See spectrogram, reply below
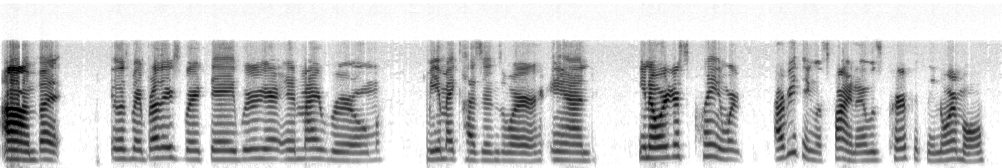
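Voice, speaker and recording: A woman's voice: medium pitch, moderate pace, clean tone, dry recording. A young adult woman telling a personal story in casual talk as a guest, acting out the lines she quotes. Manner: animated, acts out quoted dialogue. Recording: dull lo-fi recording.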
